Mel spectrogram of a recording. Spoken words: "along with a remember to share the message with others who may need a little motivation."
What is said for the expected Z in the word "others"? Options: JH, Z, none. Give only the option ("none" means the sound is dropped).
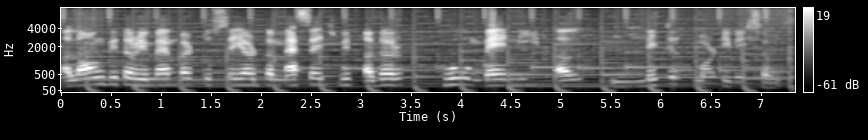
none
